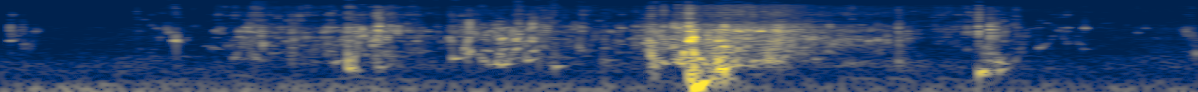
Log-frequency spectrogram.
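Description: A fish splashes at the surface of the water.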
